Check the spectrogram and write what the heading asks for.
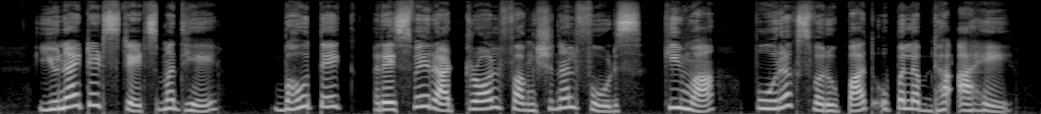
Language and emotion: Marathi, neutral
